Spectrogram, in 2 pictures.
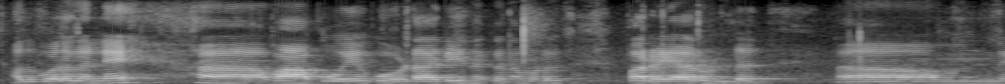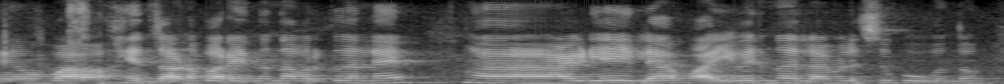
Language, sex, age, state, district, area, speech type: Malayalam, female, 30-45, Kerala, Alappuzha, rural, spontaneous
